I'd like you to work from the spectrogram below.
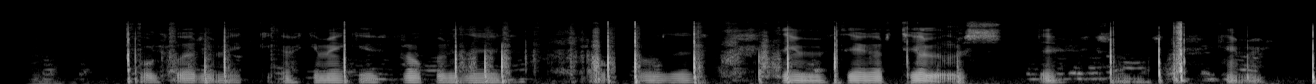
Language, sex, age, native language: Icelandic, male, 14, Icelandic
